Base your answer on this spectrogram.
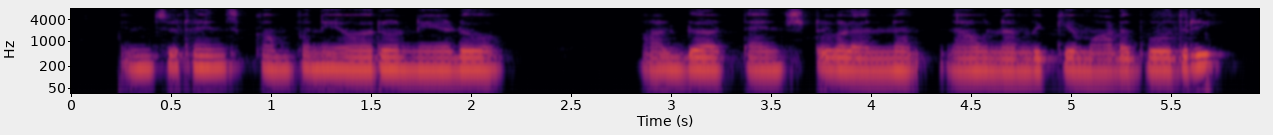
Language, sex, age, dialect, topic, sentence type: Kannada, female, 18-24, Central, banking, question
